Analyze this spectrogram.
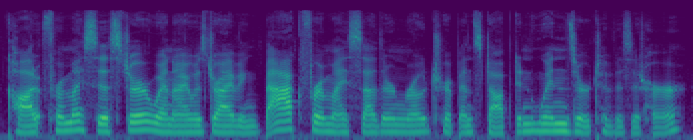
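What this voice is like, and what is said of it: Sick voice with a cold. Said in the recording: “as you can probably hear in my voice, I am a little sick right now. Just a cold.”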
